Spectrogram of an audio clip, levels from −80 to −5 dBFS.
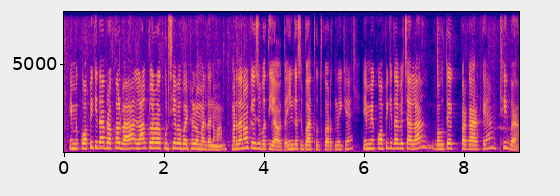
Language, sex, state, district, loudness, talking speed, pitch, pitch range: Bhojpuri, female, Bihar, Gopalganj, -17 LUFS, 210 wpm, 240 Hz, 220-265 Hz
